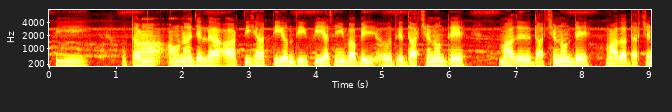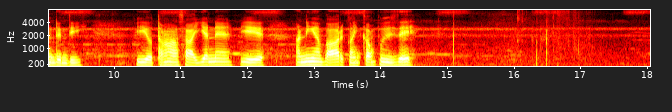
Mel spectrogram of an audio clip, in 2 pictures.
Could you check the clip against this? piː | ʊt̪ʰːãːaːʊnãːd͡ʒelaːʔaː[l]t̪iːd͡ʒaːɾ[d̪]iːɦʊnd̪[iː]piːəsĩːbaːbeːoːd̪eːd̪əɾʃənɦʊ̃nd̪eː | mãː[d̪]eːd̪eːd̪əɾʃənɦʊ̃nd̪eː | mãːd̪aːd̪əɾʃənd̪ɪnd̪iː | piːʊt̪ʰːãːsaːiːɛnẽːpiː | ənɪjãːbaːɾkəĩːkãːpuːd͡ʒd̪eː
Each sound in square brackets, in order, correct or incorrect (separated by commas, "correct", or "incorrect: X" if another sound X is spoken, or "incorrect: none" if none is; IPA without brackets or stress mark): incorrect: ɾ, incorrect: t̪, correct, correct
